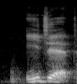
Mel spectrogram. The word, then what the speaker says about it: Egypt: Esto es como deletrea Egipto. Y se pronuncia. E gypt.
